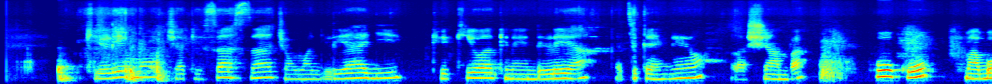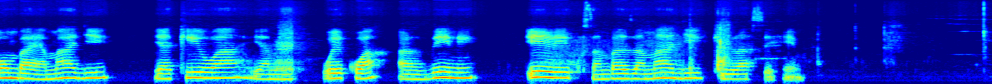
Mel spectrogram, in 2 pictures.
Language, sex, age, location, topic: Swahili, male, 18-24, Dar es Salaam, agriculture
